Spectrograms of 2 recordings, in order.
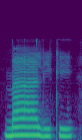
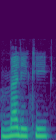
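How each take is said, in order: First: The first vowel is held long. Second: The first vowel is said short. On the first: The speaker calls it right. "this alif is uh, lengthened for two counts" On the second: The speaker calls it wrong. "not Maliki"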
